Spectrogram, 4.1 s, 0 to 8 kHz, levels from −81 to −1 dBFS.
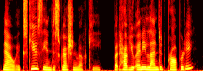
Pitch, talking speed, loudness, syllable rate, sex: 220 Hz, 160 wpm, -18 LUFS, 6.0 syllables/s, female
